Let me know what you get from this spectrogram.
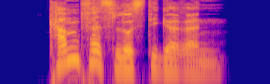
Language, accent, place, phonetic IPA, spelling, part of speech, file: German, Germany, Berlin, [ˈkamp͡fəsˌlʊstɪɡəʁən], kampfeslustigeren, adjective, De-kampfeslustigeren.ogg
- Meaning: inflection of kampfeslustig: 1. strong genitive masculine/neuter singular comparative degree 2. weak/mixed genitive/dative all-gender singular comparative degree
